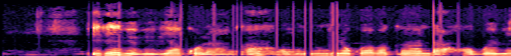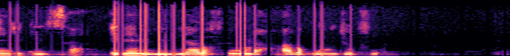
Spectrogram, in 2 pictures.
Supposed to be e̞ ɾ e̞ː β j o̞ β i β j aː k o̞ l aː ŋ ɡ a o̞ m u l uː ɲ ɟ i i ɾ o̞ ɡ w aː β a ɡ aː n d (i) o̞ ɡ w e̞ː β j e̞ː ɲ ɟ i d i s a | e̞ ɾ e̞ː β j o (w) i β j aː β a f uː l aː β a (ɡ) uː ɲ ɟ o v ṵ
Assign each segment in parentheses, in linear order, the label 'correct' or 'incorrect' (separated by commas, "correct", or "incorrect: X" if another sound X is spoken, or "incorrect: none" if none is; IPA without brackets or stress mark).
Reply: incorrect: a, incorrect: β, correct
